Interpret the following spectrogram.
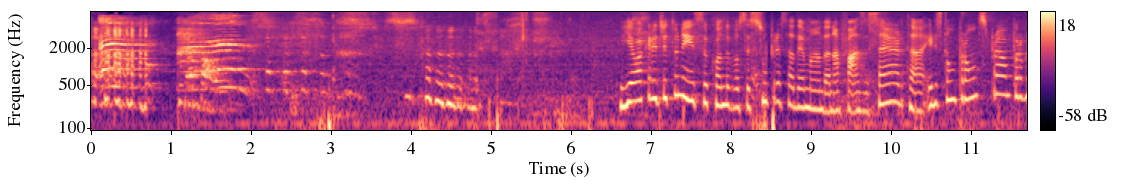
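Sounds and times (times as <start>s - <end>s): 
baby crying in short high wailing bursts: 0.0s - 2.4s
laughter: 0.0s - 5.3s
speech: 4.2s - 5.1s, 6.6s - 11.6s.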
